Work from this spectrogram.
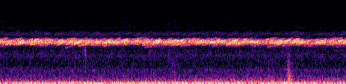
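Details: A dense, very loud chorus of countless spring peepers, the first heard this year, forms a continuous high, shrill ringing of overlapping peeps.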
